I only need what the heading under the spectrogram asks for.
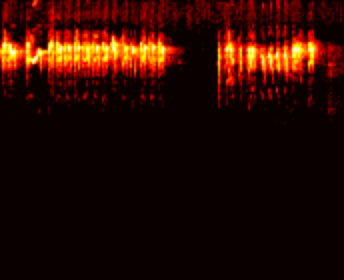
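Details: Orange-headed thrush singing actively, with two quick, high twittering runs separated by a brief silence, the notes tightly packed and sharp.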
